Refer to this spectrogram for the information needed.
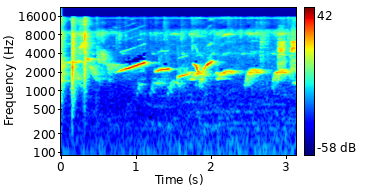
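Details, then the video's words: Nias spotted white-rumped shama singing lively varied phrases: short clear whistled slurs, some rising, some falling, in quick bursts between brief pauses, with two sharp clicks at the start. "Murai batu nias noktah gacor isian dengarkan suara ini 30 detik murai batu lain akan nyaut seketika"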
